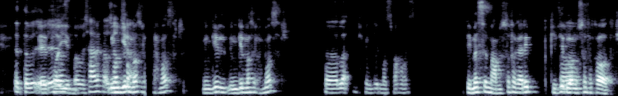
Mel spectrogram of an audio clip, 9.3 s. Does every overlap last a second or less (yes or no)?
no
